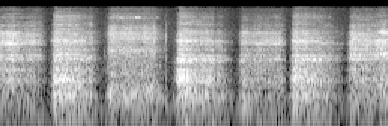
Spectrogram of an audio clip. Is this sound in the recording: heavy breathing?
yes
